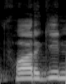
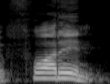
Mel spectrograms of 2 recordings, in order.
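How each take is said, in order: First: फॉरगिन with a hard G; wrong pronunciation. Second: फॉरेन with the G silent; correct pronunciation. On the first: Teacher warning students off, misread फॉरगिन with sounded G. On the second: Teacher correcting students' reading, silent-G फॉरेन. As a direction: say फॉरेन, no G at all. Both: Shown as a demonstration. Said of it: "फॉरगिन नहीं पढ़ेंगे".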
